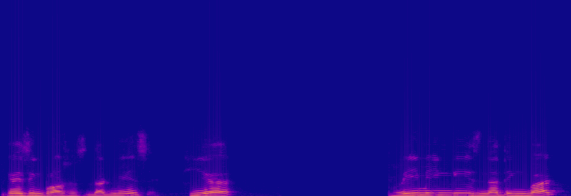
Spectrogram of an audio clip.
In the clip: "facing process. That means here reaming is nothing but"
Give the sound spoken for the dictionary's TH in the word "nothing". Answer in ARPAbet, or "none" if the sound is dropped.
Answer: T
